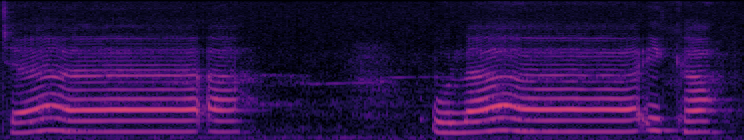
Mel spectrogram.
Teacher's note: Yang pertama adalah mat wajib muttasil, yaitu apabila ada mat tabi'i bertemu dengan huruf hamzah dalam satu kata. Panjangnya 3 alif atau 6 harokat.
